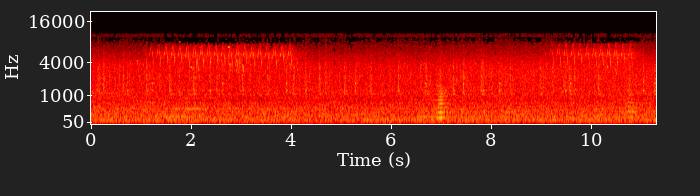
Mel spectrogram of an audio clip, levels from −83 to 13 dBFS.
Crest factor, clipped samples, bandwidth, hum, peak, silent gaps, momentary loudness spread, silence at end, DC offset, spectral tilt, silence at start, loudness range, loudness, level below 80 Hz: 18 dB; under 0.1%; 11.5 kHz; none; -10 dBFS; none; 5 LU; 0 s; under 0.1%; -3 dB/octave; 0 s; 3 LU; -27 LUFS; -46 dBFS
